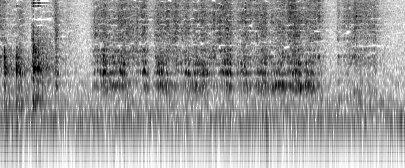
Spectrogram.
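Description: A spoon stirring dry semolina in a pan: a steady gritty scraping of the grains against the pan, with a few light knocks of the spoon near the start. The semolina is being dry-roasted with no oil or ghee.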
